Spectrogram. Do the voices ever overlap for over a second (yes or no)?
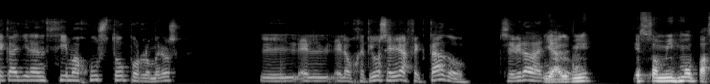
no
